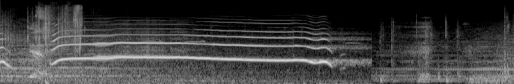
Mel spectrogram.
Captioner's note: scream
